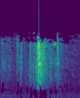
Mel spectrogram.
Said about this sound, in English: A short time later, in city jail, police Lieutenant Donald Halperson follows a guard down a stone corridor, stops as the guard unlocks the door to Francis Riley's cell.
